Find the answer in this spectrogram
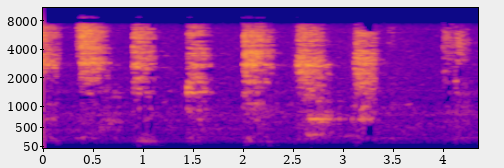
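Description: Choppy, garbled bursts of a voice breaking up over a failing internet call, about two a second and mostly hiss, with no words getting through: the sign of a connection slowed to a crawl.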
